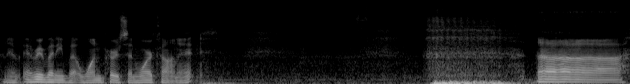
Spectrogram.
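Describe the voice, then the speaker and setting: A man's voice: lowish voice, fairly even intonation, slow pace, slight background noise. A man casually commenting on a strategy game as he plays, thinking aloud with wry asides. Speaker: let's play host.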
